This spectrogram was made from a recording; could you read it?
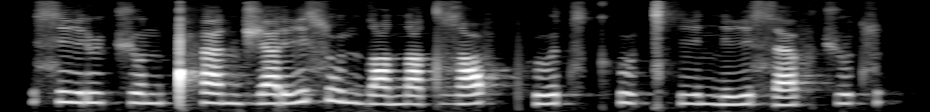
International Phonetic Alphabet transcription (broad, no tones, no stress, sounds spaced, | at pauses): s i ɾ y t͡ʃ o n ǃʰ æ n d͡ʒ æ ɾ i s u n d ɑ n ɑ t z ɑ f pʰ ɯ t͡s kʰ ɯ ǀʰ i n i s æ f t͡ʃ u t͡s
